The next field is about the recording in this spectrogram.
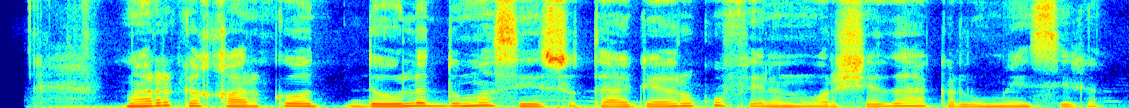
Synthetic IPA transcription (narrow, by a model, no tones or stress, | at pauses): mɐɾɐrkʰɐqɑːrkʰɔːd̪̚ːɔwlɐd̪ʊmɐsiːsɔt̪ʰaːɣɛːɾɔkʰʊfɪlɐnwɑrʃɐðɐɦɐkʰɐlʊmɛjsɪɣɐ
